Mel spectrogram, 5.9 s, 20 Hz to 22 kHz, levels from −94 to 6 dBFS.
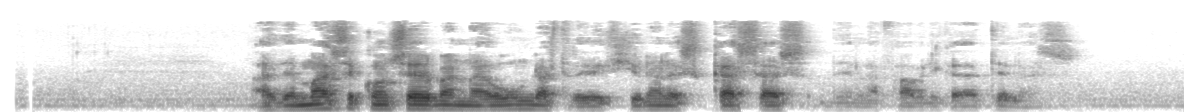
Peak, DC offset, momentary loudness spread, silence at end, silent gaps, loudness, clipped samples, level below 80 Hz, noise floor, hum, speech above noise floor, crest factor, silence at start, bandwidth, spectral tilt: -8 dBFS; under 0.1%; 23 LU; 0.6 s; none; -26 LUFS; under 0.1%; -70 dBFS; -59 dBFS; none; 33 dB; 20 dB; 1.25 s; 11.5 kHz; -4.5 dB/octave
